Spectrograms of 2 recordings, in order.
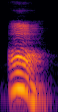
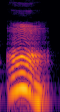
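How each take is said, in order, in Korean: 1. 이 모음은 콧소리로 나요. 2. 이 모음은 콧소리로 나요.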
